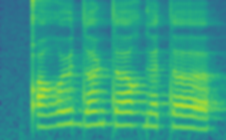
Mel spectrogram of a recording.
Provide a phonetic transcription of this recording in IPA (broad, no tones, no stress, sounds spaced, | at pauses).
qʼ ɵ ʁ ʉ d ɜ ɳ t ɜ ʁ ɡ ɛ t ɜ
